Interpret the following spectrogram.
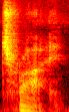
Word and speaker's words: trie: It's derived from the word retrieval, but we pronounce it like try because we don't want to confuse it with other trees such as the binary tree or the search tree.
